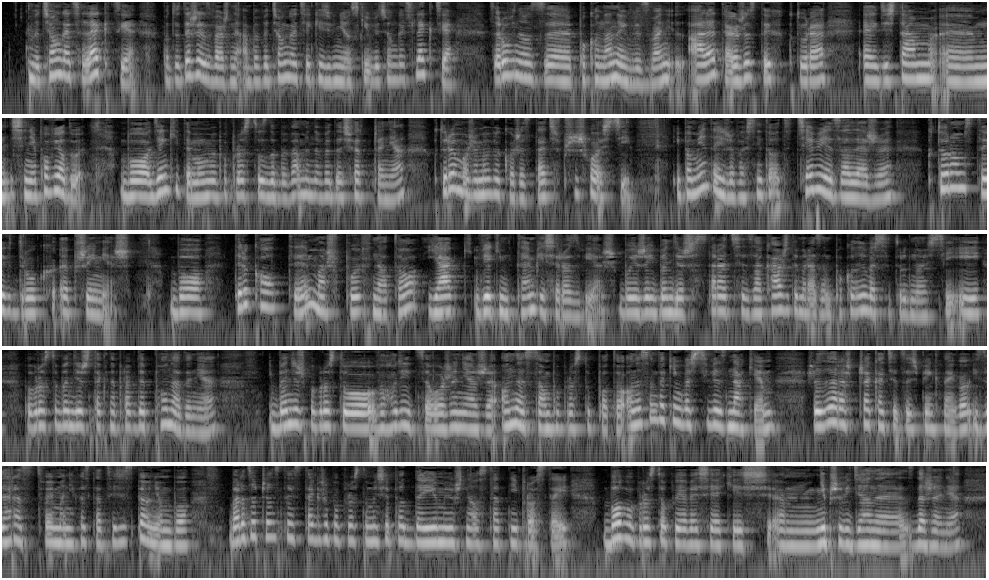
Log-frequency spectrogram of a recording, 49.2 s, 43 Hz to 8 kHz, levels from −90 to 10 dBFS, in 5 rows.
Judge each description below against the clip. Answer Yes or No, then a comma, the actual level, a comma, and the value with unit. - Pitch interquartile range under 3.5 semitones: Yes, narrow, 2.4 semitones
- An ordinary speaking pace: No, fast, 170 wpm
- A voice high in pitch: Yes, high, 220 Hz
